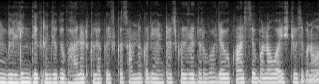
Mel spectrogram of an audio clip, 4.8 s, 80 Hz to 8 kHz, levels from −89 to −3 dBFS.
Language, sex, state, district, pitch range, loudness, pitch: Hindi, male, Punjab, Pathankot, 140-145 Hz, -16 LUFS, 145 Hz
